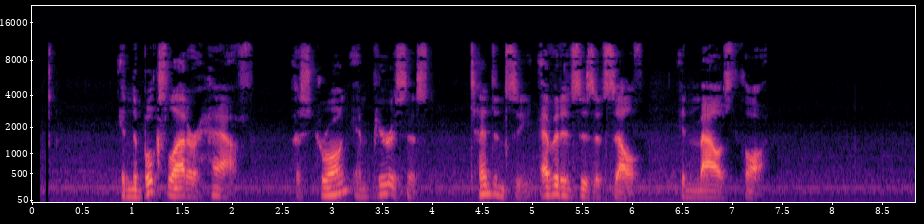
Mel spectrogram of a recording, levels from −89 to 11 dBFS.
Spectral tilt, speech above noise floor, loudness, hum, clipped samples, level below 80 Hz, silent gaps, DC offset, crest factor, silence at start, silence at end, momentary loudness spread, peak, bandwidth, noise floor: -4 dB/octave; 32 dB; -23 LUFS; none; under 0.1%; -62 dBFS; none; under 0.1%; 22 dB; 0.85 s; 1.55 s; 21 LU; -2 dBFS; 11.5 kHz; -54 dBFS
